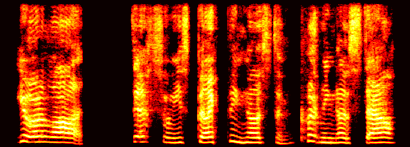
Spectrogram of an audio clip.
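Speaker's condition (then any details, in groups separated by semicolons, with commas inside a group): Cerebral palsy; wheelchair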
